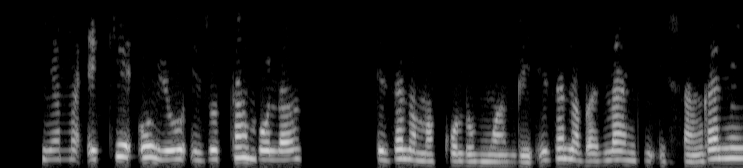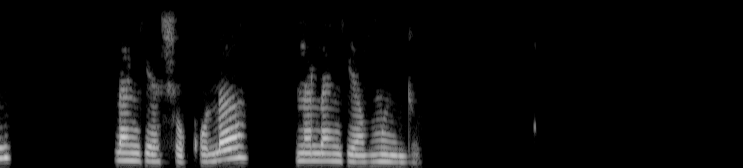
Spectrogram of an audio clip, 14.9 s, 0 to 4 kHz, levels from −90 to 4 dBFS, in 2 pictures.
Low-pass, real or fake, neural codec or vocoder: 3.6 kHz; real; none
